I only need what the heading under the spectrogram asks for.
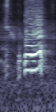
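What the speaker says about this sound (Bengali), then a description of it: "ওই পাশে কিছু মুরগি রয়েছে" A short, close cluck comes from a chicken kept with turkeys and peacocks on a farm beside a date palm garden in Madina, Saudi Arabia. It is a single loud call with a few fainter clucks around it, and no talking.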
